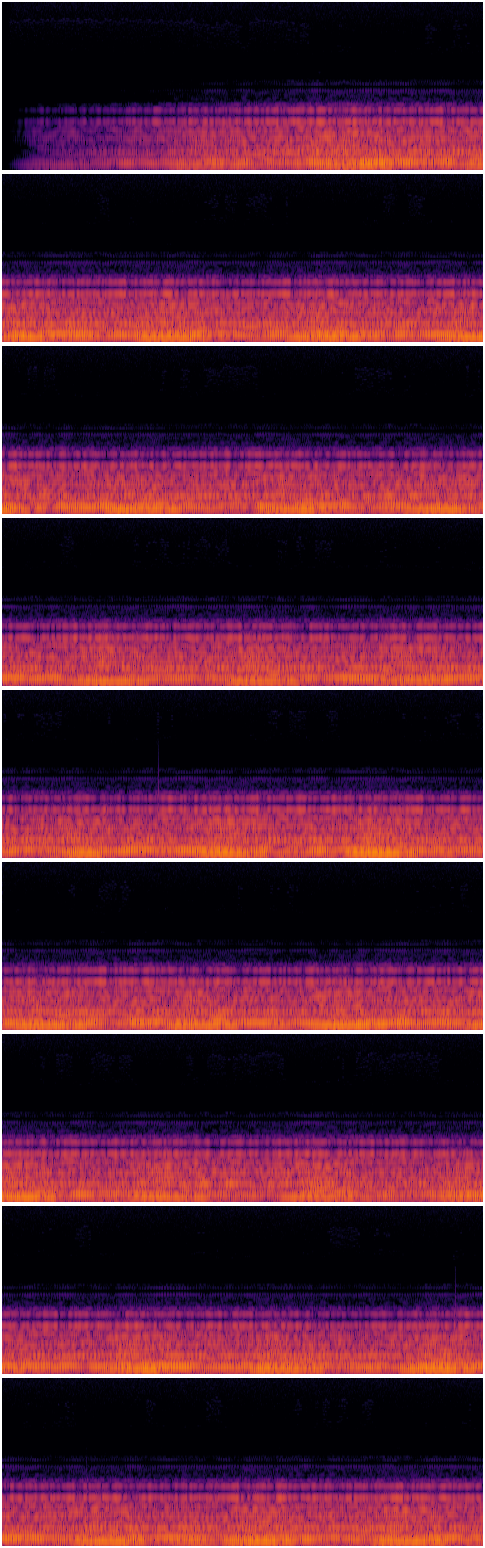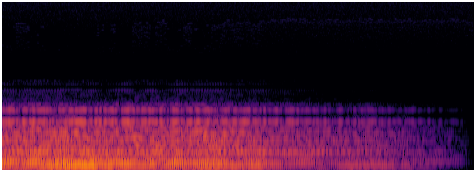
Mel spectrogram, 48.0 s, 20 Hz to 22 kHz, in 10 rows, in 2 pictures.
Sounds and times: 0.5s Warm Ambient Drone 47.2s

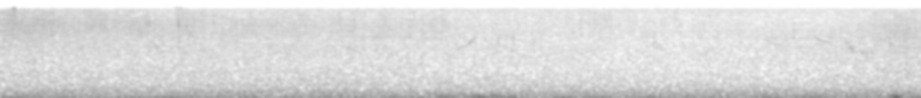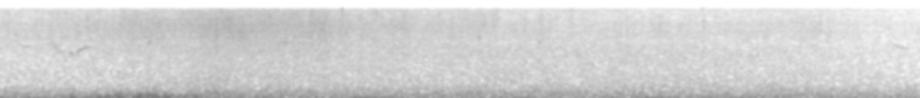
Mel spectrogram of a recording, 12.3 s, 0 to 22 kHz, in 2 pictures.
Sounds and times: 5.8s Wind blowing cereal crop 12.2s

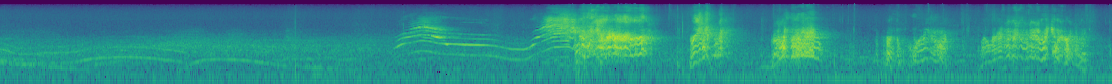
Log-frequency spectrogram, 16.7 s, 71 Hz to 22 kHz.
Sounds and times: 2.3s Cars passing 8.0s
5.9s Two cats arguing, then fighting 12.5s
13.2s Two cats arguing, then fighting 16.4s

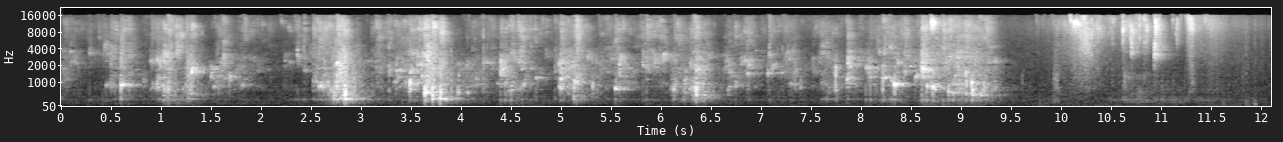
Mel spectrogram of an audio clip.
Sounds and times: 0.0s rinse floorcloth 12.1s

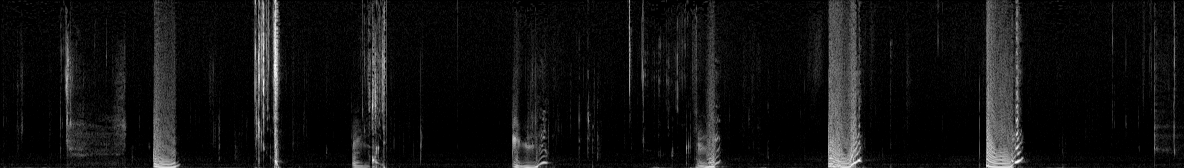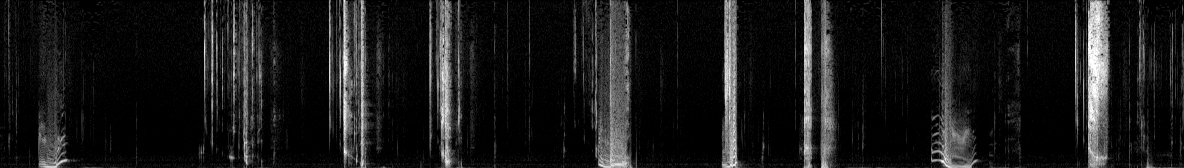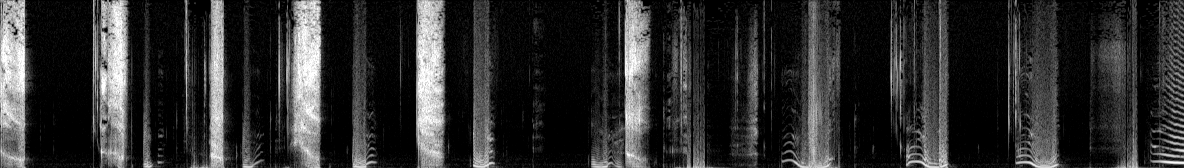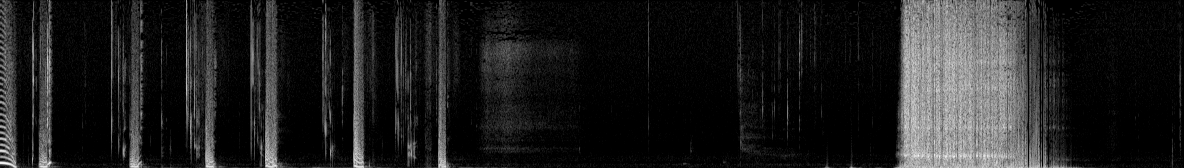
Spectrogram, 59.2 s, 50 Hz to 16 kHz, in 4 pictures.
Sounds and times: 7.2s Chewing 8.6s
17.3s Chewing 20.4s
44.0s Cry 45.1s
45.8s Chewing 47.7s
48.4s Chewing 49.8s

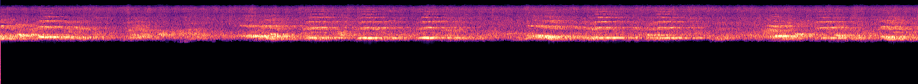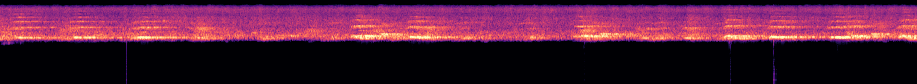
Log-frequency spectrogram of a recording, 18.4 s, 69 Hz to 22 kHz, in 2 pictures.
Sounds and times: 0.0s toucans calling together 14.0s

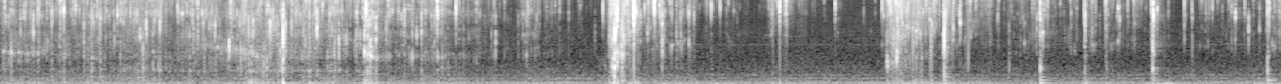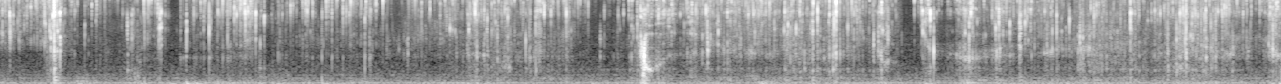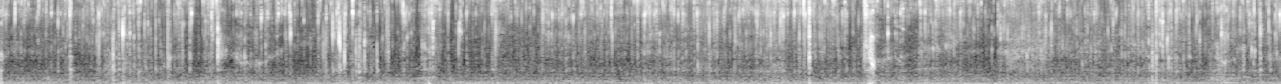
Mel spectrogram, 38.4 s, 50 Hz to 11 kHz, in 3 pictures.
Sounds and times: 0.0s slippery Jelly slowly kneading squeezing with Hands 38.4s

